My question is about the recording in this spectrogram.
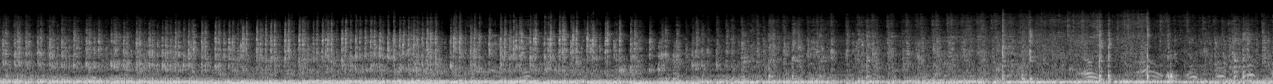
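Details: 2008 Ford Mustang GT V8 after new spark plugs and fuel injectors; passenger-side misfire that began while reversing. Deep idle with uneven stumbling beat and rough rev. Later traced to a vacuum leak from a cracked cold air intake at the PCV tube.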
